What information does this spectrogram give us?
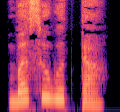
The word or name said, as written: ಬಸುಗುತ್ತ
